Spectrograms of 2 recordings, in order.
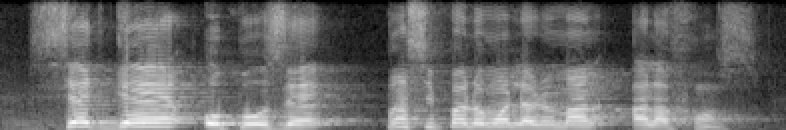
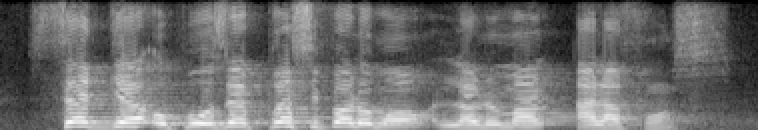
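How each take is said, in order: The two takes are said the same way.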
